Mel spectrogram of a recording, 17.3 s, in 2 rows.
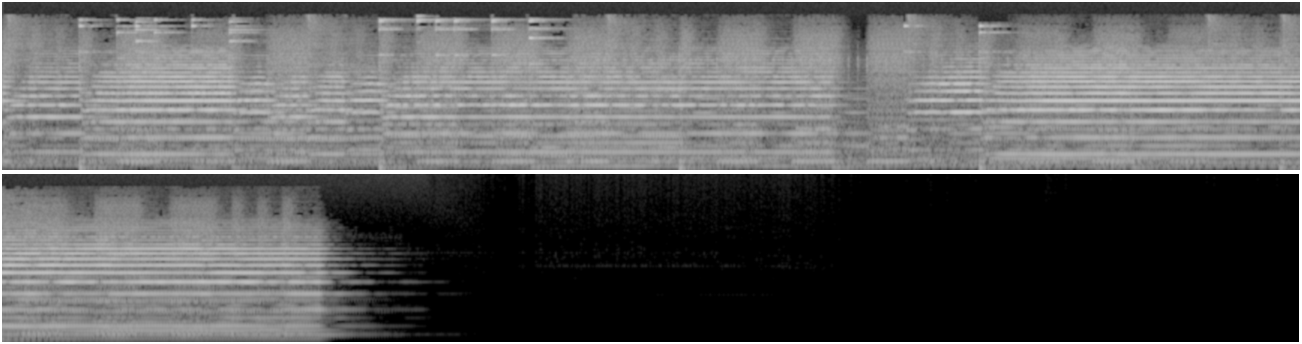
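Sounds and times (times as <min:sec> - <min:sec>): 
trumpet playing C: 0:00.0 - 0:11.3.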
